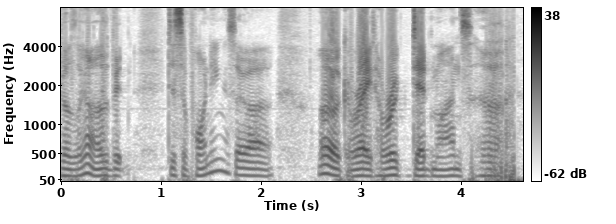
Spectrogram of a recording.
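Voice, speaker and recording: Someone speaks at a very fast pace in an Australian accent. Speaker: gaming video creator. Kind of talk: live gameplay tutorial. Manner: casual, hesitant with many fillers.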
